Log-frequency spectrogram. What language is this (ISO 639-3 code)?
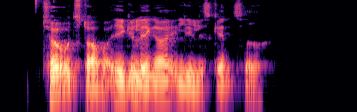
dan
